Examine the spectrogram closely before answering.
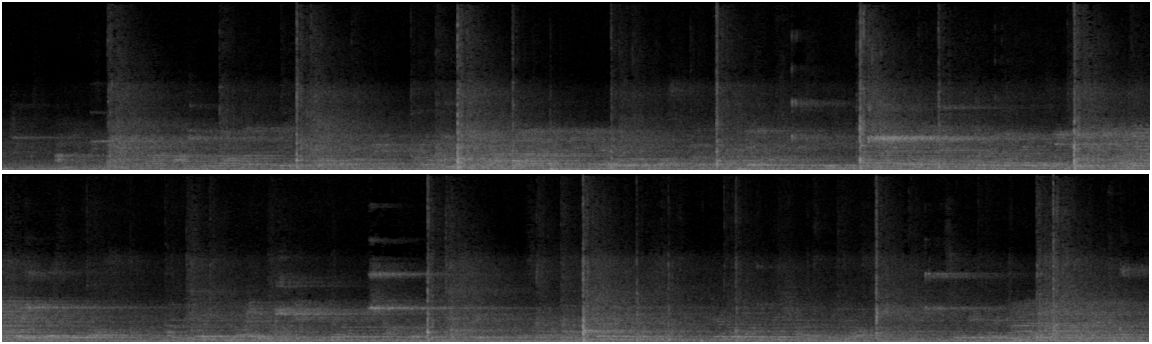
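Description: Shuttlecocks are struck with rackets, each hit a sharp smack echoing in a large hall.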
